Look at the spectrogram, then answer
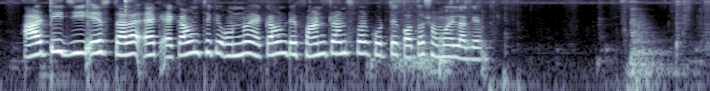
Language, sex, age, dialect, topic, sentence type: Bengali, male, 18-24, Jharkhandi, banking, question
